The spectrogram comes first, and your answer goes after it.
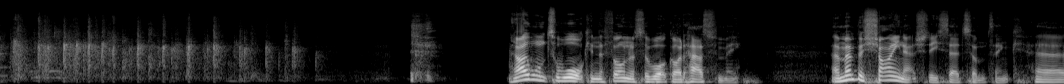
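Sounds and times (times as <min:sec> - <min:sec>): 
round of applause: 0:00.0 - 0:03.4
speech: 0:05.1 - 0:07.5, 0:08.3 - 0:10.6.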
